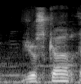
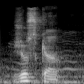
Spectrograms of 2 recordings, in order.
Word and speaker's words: Josquin: Josquin è la pronuncia latina Josquin è la pronuncia francese.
